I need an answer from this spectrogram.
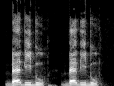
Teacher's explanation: Vous ne prolongez pas la voyelle.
